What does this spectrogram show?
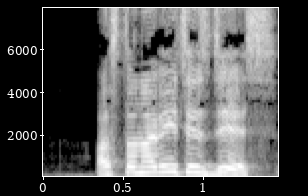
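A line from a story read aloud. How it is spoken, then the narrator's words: Loud bark. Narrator (Russian): гаркнул герцог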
